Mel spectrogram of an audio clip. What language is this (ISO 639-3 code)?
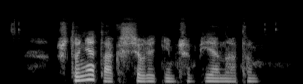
bel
